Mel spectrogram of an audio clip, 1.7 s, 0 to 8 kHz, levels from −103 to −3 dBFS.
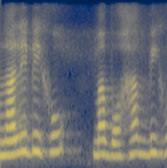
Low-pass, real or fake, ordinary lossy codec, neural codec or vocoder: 7.2 kHz; fake; none; codec, 24 kHz, 0.9 kbps, WavTokenizer, large speech release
